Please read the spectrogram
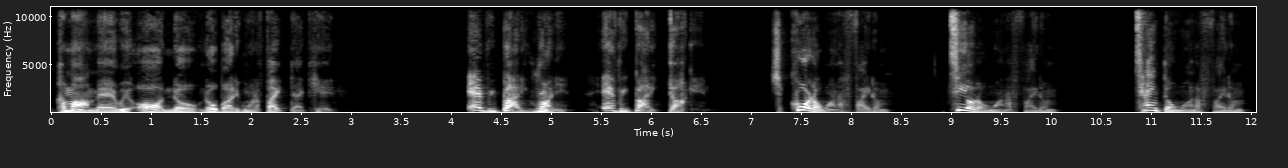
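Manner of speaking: low mock voice for the rumor crowd; mocking hype talk. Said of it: "don't be like".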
